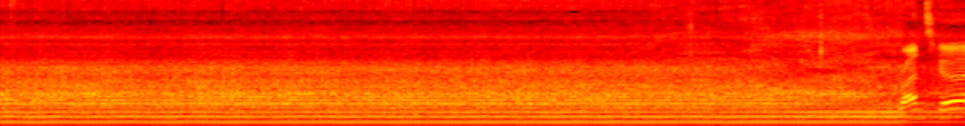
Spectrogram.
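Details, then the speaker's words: New Murray push mower repaired after box damage, warm start after the part that was hitting was bent back: the small single-cylinder engine holds a steady, even drone with no blade scraping, running normally. "not hit the deck anymore which is perfect"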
